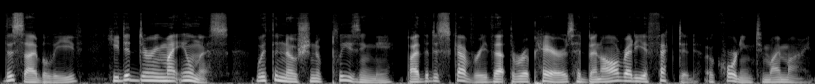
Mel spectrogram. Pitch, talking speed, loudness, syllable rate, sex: 130 Hz, 205 wpm, -20 LUFS, 5.9 syllables/s, male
